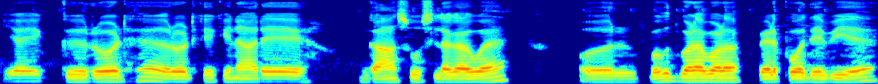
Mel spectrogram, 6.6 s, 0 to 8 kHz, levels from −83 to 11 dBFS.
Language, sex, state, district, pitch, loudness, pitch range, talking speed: Hindi, male, Bihar, Jahanabad, 115 Hz, -16 LUFS, 110-120 Hz, 155 wpm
